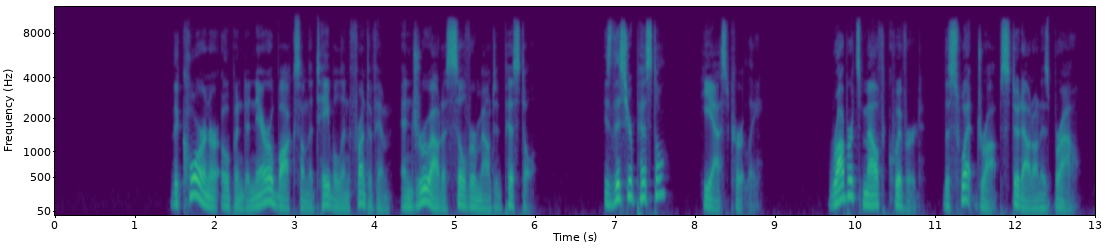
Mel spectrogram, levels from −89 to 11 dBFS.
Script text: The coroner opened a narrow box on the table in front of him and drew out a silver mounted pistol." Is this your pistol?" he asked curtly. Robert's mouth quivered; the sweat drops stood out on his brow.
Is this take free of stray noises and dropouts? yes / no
yes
